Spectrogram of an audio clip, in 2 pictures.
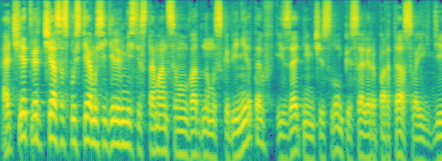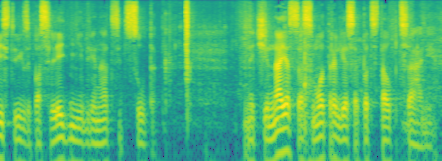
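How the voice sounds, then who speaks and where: An actor playing a thoughtful army officer who narrates in the first person in a radio drama, in a measured storytelling manner. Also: male voice, low voice, a little mellow. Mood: reflective, admiring. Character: thoughtful army officer recounting his wartime memories.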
